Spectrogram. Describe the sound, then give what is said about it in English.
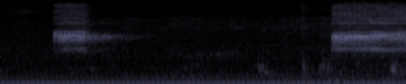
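Two sharp referee's whistle blasts over a low arena hum at an ice hockey game as the official stops play: a short shrill toot, a pause of a few seconds, then a longer piercing blast that runs to the end. “Official blew the whistle there.”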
